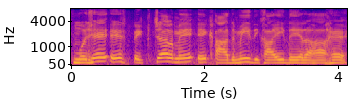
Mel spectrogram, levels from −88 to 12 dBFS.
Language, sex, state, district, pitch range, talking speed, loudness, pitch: Hindi, male, Chhattisgarh, Raipur, 145-185 Hz, 145 wpm, -10 LUFS, 160 Hz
